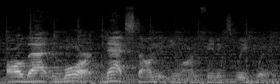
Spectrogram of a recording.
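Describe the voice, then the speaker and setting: A young man anchors a student sports news show, delivering scripted lines at a quick clip. His voice sits mid-range. A faint music bed plays underneath. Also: mid-range voice. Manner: brisk announcer delivery.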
